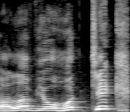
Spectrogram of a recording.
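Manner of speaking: put-on high New Zealand accent, take as tick. Repeating how a message read out "hot take": imitating a kiwi accent. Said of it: "when he went to say hot take and it said".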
